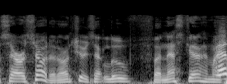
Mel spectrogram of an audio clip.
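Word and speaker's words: Lew Fonesca: that's based around Sarasota don't you is that Lou fesa am I pronouncing that right you got it right okay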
